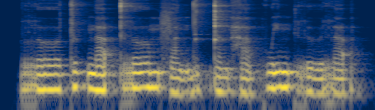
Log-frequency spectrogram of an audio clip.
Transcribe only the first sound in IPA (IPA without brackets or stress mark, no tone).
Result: r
